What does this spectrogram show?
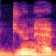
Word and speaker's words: Dunehead: Reginald, who works out of the Dunehead mine... Oh, that's interesting. This is spelled without an S, so it's Dunehead rather than Dune's Head, as it is on the map.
